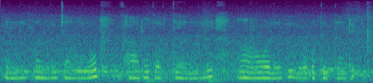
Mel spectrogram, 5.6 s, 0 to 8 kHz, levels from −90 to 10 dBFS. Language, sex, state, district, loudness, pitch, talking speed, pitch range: Kannada, female, Karnataka, Mysore, -19 LUFS, 200 Hz, 75 wpm, 195-210 Hz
